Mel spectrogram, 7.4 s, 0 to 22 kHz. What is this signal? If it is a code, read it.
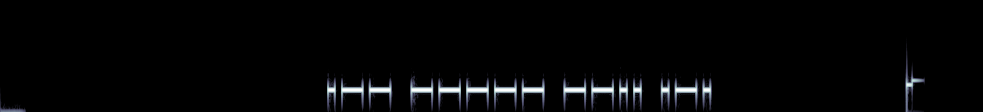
Morse code, heard as a keyed tone, about 22 wpm, 700 Hz. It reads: W0ZR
